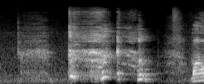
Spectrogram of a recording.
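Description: A man coughing into his fist: a short intake of breath, then a quick run of coughs starting about two-thirds of a second in.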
